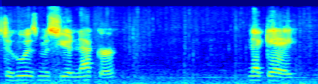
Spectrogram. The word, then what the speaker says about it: Necker: Necke, I guess, would be his... Necke. Don't pronounce the final R's in French.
